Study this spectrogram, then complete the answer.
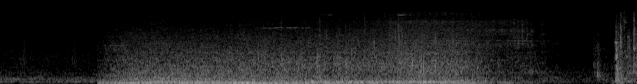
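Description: A car engine roars loudly as a car drives up.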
